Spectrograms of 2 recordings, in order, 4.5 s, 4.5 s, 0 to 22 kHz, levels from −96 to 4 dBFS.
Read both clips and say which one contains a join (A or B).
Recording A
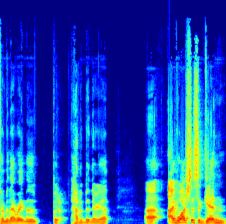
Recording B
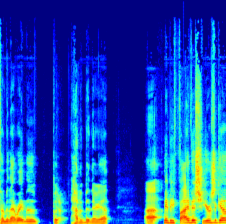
B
